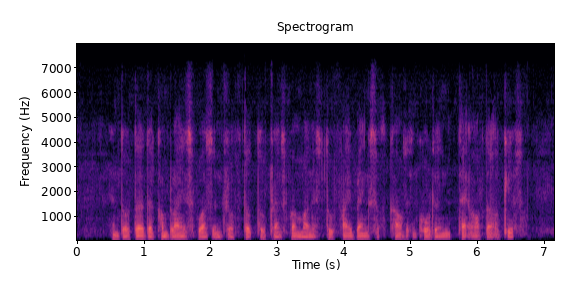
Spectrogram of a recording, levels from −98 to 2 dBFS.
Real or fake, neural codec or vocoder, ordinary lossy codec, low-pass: fake; codec, 16 kHz, 4.8 kbps, FACodec; AAC, 48 kbps; 7.2 kHz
